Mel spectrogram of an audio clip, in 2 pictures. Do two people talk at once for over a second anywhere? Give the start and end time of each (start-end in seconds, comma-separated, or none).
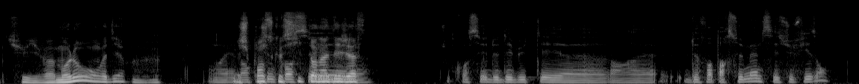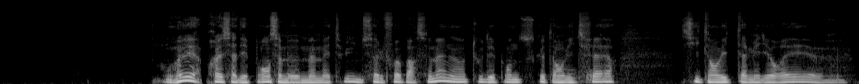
2.3-3.6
